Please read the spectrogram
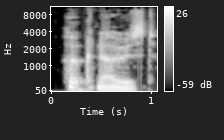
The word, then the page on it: hook nosed: British English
